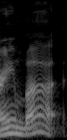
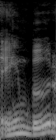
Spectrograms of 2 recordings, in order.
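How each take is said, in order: First: The second part rhymes with 'hot'. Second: The second part rhymes with 'boot'. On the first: "is it Aimboot or aimbot?" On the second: "is it Aimboot or aimbot?"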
